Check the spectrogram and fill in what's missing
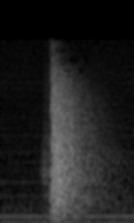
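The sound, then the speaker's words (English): A single sharp whip crack snaps out, a bright burst that fades quickly into a short ringing tail over a faint low hum, with no voices around it. “Are you hearing Hosannas, or are you hearing a whip?”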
